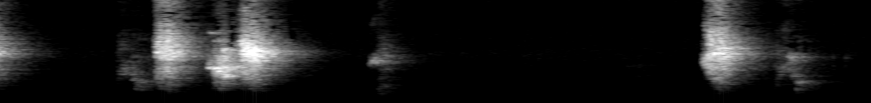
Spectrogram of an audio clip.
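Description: A person's breathy, voiceless laughter: a few short hissing breaths bunched about a second in, with one more near the end.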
